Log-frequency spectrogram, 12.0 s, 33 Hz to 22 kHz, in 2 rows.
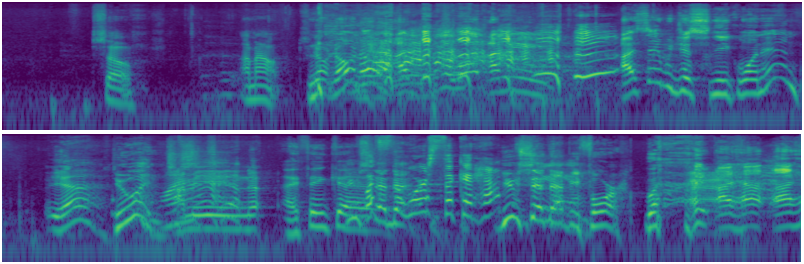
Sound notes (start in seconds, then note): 2.3 group laughs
